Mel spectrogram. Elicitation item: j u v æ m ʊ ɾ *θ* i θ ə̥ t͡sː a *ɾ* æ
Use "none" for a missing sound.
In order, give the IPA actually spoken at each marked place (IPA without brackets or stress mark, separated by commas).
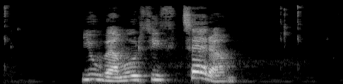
θ, ɾ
